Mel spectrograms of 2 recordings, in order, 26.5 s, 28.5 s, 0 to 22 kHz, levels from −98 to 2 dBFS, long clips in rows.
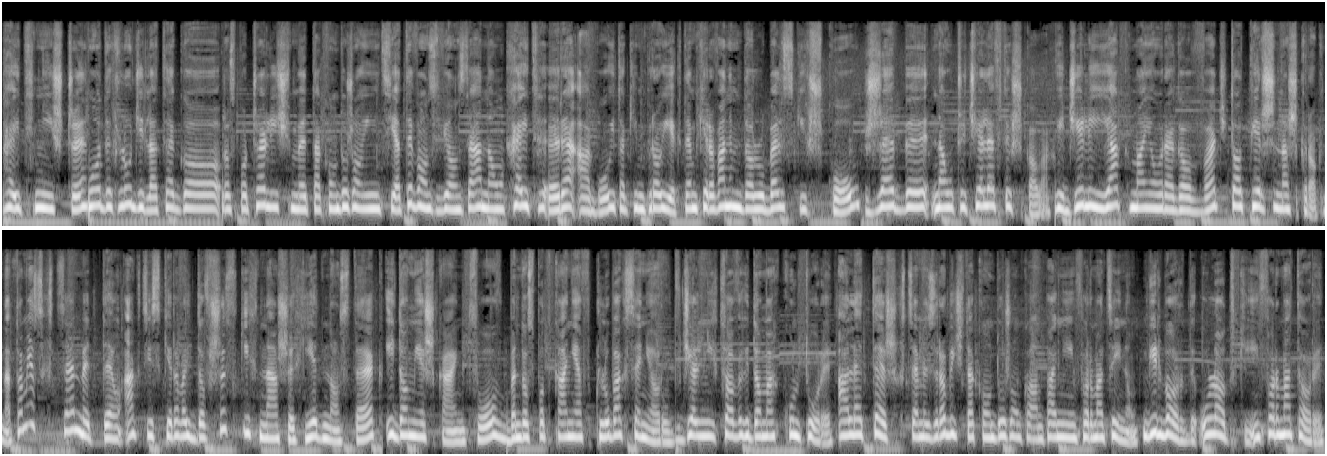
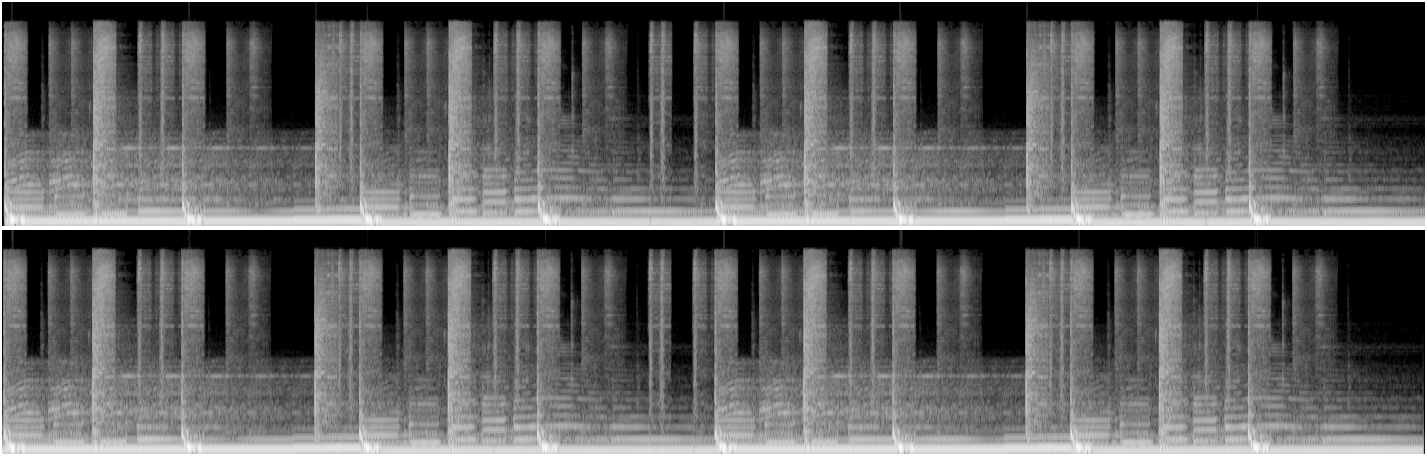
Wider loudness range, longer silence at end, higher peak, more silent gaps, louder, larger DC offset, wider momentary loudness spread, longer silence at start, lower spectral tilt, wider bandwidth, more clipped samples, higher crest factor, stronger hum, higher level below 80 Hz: about the same, 2 LU vs 2 LU; about the same, 0 s vs 0 s; about the same, -2 dBFS vs 0 dBFS; neither; about the same, -15 LUFS vs -17 LUFS; neither; second, 5 LU vs 9 LU; about the same, 0 s vs 0 s; about the same, -4.5 dB/octave vs -5 dB/octave; about the same, 16.5 kHz vs 16.5 kHz; neither; about the same, 14 dB vs 14 dB; neither; second, -38 dBFS vs -14 dBFS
